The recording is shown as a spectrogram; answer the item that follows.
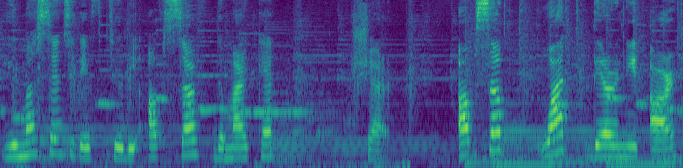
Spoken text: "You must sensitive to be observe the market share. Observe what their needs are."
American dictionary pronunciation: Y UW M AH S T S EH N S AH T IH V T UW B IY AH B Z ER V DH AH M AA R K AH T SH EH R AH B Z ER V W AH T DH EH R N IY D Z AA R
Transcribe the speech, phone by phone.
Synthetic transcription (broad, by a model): Y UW M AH S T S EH N S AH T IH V T UW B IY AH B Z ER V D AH M AA R K AH T SH EH R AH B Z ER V W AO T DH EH R N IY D AA R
